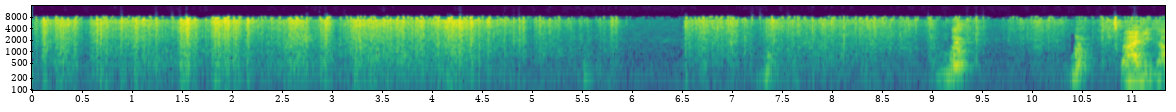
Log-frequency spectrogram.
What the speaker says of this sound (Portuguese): Liga não, minha cachorra resmungando.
